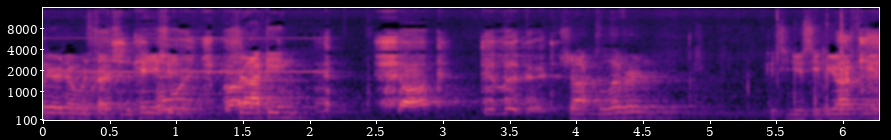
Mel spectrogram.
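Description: An automated device voice gives spoken instructions.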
